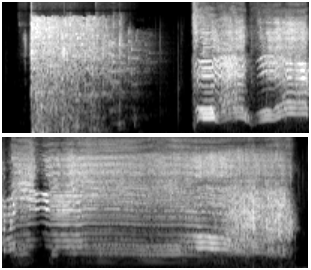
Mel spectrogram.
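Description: A burst of shattering window glass is followed by a girl's long, shrill scream that wavers in pitch and holds loud for several seconds.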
